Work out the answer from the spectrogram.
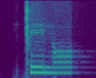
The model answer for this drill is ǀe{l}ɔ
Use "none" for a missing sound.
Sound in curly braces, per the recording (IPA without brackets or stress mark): n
